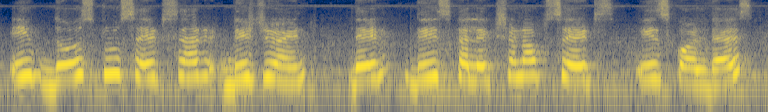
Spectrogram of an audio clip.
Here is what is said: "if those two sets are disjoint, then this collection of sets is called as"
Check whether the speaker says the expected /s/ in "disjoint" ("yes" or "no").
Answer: no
